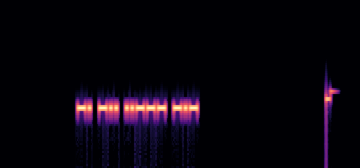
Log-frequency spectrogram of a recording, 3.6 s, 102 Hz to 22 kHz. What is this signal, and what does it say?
Morse code, heard as a keyed tone, about 44 wpm, 690 Hz. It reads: ND2K
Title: USA Call Signs - 4 Characters - 3x Character Spacing - 45wpm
